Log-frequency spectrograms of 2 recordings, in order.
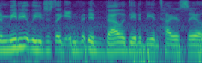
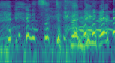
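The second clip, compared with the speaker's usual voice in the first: high, loud laughing through words; giggling disbelief; 9 dB louder than usual. Real, not acted. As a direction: squeal it out while laughing.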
